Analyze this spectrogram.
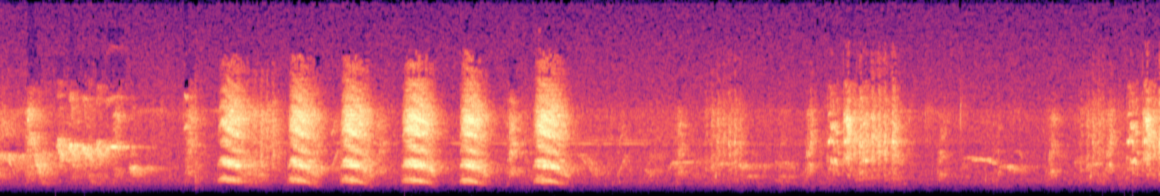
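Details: Curl-crested jay, wild, Brazil, open Cerrado or Caatinga habitat: six loud harsh squawking calls in quick series about every half second, then softer scattered notes and chatter.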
